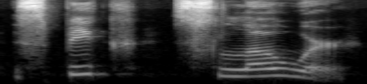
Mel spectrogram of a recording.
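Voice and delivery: very slow, stretched words; slow demo. Shown as a demonstration. Teacher showing students how to ask, very slowly. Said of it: "Mais devagar, fala mais devagar".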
